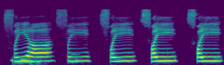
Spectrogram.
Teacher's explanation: Jadi tetap diangkat pangkal lidahnya biar beda antara huruf sin dengan shad ya. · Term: huruf shad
